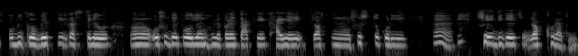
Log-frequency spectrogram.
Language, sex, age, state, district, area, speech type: Bengali, female, 45-60, West Bengal, Alipurduar, rural, spontaneous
